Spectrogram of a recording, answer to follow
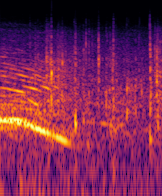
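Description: Skateboard wheels rolling on rough concrete, with scattered clacks and knocks from the board. In the first second a pitched tone slides down and fades out.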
